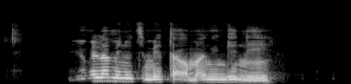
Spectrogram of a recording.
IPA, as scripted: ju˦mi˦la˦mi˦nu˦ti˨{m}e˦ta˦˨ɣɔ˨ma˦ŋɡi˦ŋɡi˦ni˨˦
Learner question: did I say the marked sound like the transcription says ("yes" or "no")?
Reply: yes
